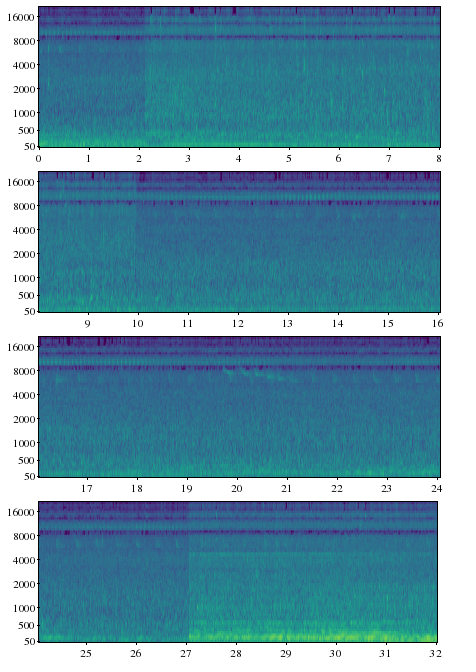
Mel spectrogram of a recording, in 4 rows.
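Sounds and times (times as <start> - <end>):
river water rushing over stones: 1.6 - 10.2, 26.2 - 32.0.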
